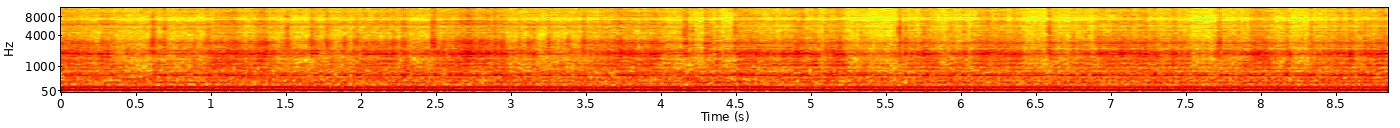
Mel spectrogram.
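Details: 2021 Ford F150 PowerBoost remote cold start at about minus 20: steady low drone with a faint gritty churning roughly once a second, a cavitating or grinding noise with no clear cause yet.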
